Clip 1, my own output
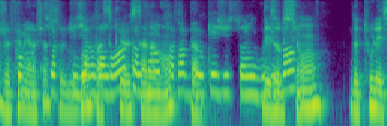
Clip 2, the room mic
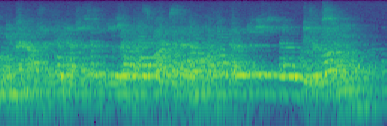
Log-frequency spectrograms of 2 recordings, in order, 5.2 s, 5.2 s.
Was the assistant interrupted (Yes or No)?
Yes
